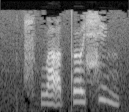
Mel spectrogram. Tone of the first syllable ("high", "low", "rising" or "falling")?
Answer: low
